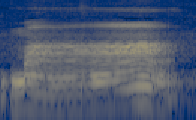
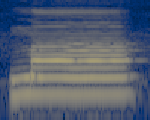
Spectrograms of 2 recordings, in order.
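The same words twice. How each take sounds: First: The pitch dips down and then rises again. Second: The pitch stays flat and level throughout. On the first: It means horse. "start high, go low, and go back up again" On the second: It means mother. "The first tone is a flat tone. Just hold the tone out"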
